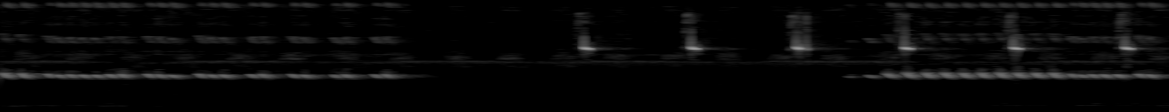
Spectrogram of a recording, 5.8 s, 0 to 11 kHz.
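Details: Autumn night insects, including crickets, in a garden field recorded with a DR-40X: a high pulsed trill fades, three loud bell-like single chirps ring out about half a second apart, then trilling resumes with them.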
